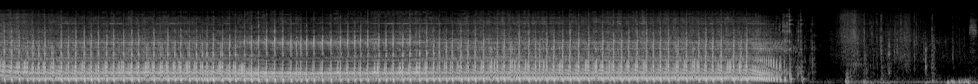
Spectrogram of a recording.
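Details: JPNTech 12-inch mini two-stroke chainsaw, cold start after storage, full choke, primed five times. It buzzes at a steady high speed for several seconds with no stumbling, then cuts off cleanly. Normal running.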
